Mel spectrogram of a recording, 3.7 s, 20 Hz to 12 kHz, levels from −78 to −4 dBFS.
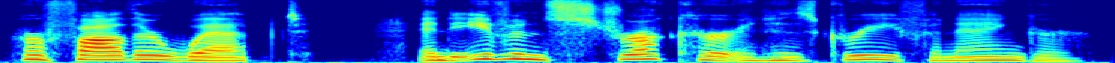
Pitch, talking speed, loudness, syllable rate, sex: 200 Hz, 195 wpm, -20 LUFS, 4.7 syllables/s, female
